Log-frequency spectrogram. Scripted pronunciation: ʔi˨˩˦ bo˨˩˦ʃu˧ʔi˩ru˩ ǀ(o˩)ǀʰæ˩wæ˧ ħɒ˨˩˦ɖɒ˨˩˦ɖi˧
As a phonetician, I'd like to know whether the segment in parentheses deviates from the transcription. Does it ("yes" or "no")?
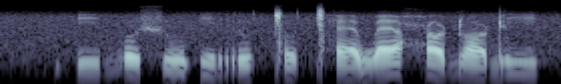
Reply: no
